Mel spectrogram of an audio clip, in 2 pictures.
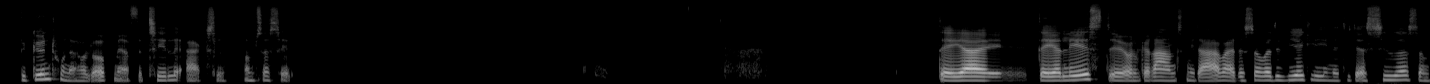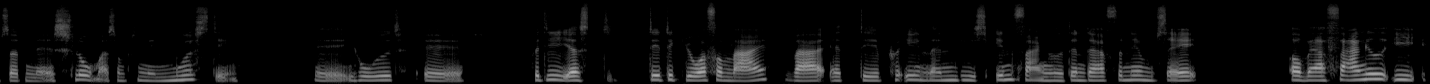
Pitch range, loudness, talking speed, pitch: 180-210 Hz, -33 LUFS, 140 wpm, 190 Hz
